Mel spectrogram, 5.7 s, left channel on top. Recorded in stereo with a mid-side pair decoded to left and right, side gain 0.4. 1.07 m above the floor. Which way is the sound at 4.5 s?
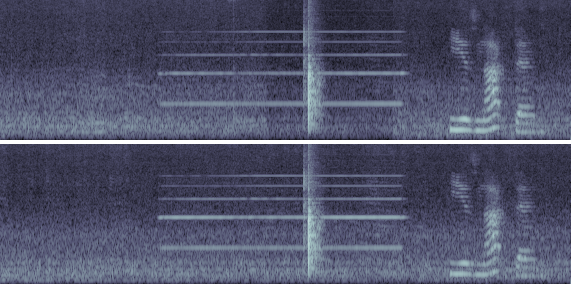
35° left.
